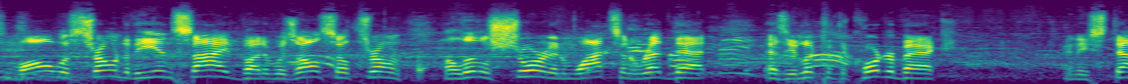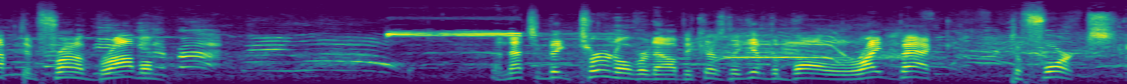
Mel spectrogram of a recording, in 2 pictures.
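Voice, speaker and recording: At an outdoor stadium, a man with a high voice gives folksy, conversational color commentary on a football game, frequently repeating his phrases. He speaks at a normal speed over a very noisy crowd, in the style of conversational sports analysis on a broadcast.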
